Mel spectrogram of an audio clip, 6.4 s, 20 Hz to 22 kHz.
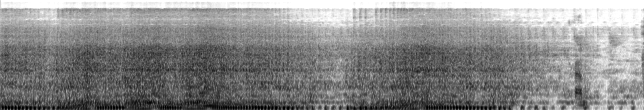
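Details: Honda Wave 110i motorcycle after valve clearance adjustment, fixing stumbling and weak acceleration: small single-cylinder engine catches and settles into a steady, even putter at idle with no tick or stumble.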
